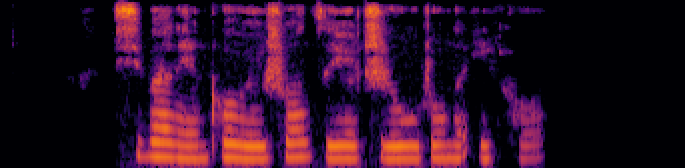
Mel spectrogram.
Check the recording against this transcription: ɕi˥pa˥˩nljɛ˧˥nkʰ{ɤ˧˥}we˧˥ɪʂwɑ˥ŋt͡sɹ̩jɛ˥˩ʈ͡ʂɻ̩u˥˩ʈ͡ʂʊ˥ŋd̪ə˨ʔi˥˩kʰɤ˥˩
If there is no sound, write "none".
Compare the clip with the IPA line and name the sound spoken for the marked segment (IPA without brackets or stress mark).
ɤ˥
